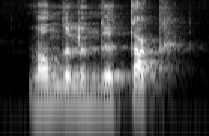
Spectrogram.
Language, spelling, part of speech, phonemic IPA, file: Dutch, wandelende tak, noun, /ˌwɑndələndəˈtɑk/, Nl-wandelende tak.ogg
- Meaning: stick insect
